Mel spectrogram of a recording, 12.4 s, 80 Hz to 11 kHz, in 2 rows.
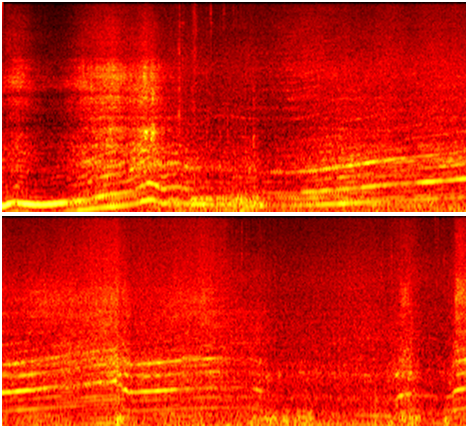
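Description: Ferrari F12's naturally aspirated V12 through an aftermarket valved exhaust with the valves open, accelerating hard. The engine note rises briefly about two seconds in, then climbs steadily for several seconds, drops sharply at an upshift about eight seconds in, and climbs again.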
